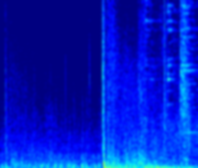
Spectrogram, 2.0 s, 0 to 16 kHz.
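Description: Gunfire in the first-person shooter Battlefield 1: after a quiet second, a sudden loud shot bursts out, followed by continued rattling fire and echoing cracks, with no speech.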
